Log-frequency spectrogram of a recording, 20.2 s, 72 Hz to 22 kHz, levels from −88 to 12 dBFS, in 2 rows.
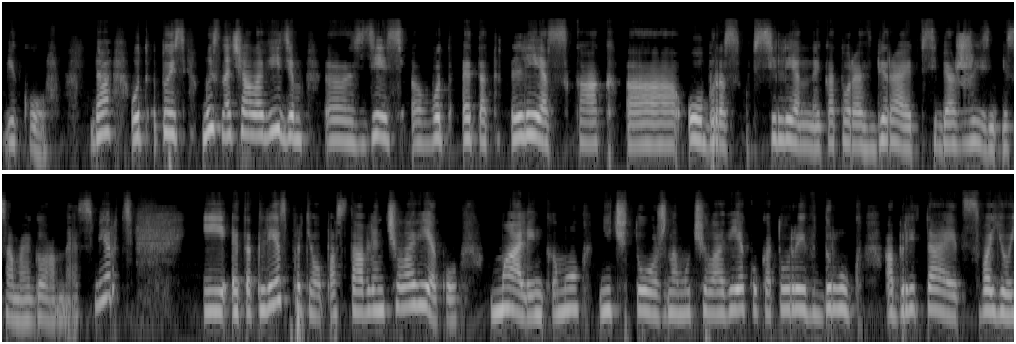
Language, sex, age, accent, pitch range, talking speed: Russian, female, 30-49, native, 175-215 Hz, 115 wpm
